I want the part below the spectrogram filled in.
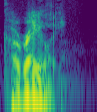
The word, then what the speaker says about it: Chiarelli: C-H-I-A-R-E-L-L-I. Pronounced Corelli.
